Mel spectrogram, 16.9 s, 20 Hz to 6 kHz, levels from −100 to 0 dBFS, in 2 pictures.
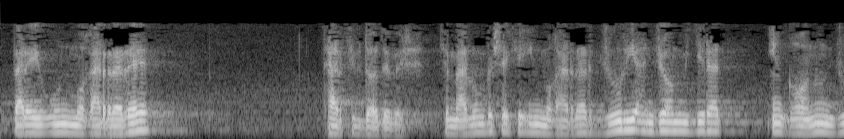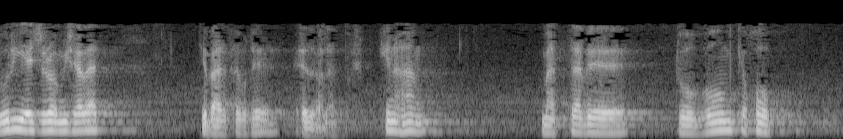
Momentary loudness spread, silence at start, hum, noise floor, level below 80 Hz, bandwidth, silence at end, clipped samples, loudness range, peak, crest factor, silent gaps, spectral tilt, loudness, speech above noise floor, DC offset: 15 LU; 0.15 s; none; -53 dBFS; -64 dBFS; 4.1 kHz; 0.15 s; under 0.1%; 7 LU; -4 dBFS; 20 dB; none; -12 dB/octave; -23 LUFS; 31 dB; under 0.1%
